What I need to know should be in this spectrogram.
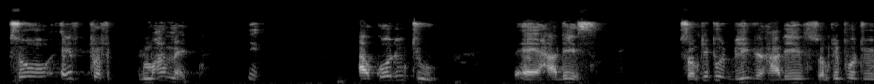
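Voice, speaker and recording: A man from Ghana with a Ghanaian accent, Twi his first language, arguing his view in a heated debate, halting and repeating himself. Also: medium pitch, lively intonation, pushed and bright, slightly rough, rough recording. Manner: repetitive, halting, argumentative. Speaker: guest.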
